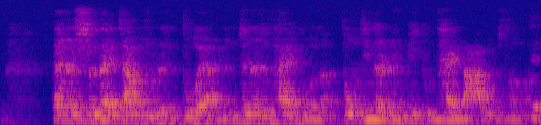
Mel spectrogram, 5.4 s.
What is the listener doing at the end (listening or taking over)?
taking over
